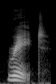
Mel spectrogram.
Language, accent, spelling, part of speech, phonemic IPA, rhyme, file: English, US, rate, noun / verb, /ɹeɪt/, -eɪt, En-us-rate.ogg
- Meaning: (noun) 1. The worth of something; value 2. The proportional relationship between one amount, value etc. and another 3. Speed 4. The relative speed of change or progress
